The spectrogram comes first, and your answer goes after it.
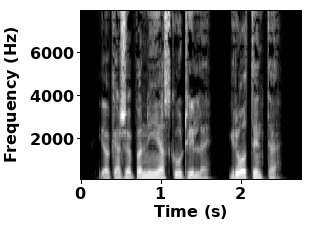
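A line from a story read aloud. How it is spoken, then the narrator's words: Plain. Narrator (Swedish): sa Christian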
